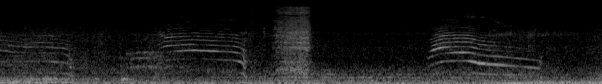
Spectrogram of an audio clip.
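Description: Orange tabby cat meowing three times about two seconds apart, each call dropping in pitch as it ends, with a short hiss-like burst of noise between the second and third meow.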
